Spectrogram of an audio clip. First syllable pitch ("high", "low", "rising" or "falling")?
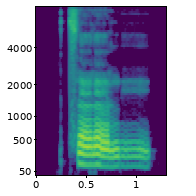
high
